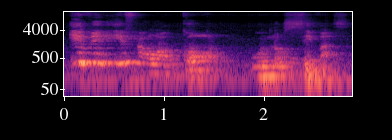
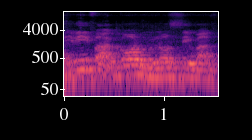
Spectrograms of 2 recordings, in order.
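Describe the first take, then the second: First: High, slow, drawn-out proclamation; emphatic quote. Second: Said in the usual way. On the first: Shown as a demonstration. Preacher re-reading the boys' words, slow and high. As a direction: lift each word up slowly. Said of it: "Look at that statement". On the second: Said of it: "acting the boys' reply".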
